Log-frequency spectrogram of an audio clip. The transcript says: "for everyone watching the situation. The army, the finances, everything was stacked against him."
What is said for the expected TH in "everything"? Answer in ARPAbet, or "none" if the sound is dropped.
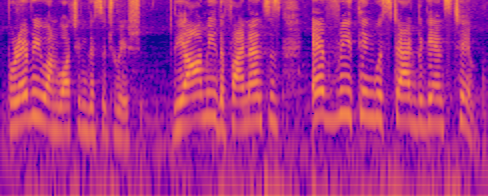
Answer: T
